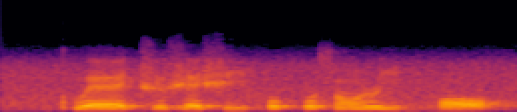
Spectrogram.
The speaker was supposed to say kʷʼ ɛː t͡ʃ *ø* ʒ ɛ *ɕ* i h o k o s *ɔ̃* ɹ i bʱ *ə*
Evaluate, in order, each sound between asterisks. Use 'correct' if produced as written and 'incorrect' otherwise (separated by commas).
correct, incorrect, correct, incorrect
